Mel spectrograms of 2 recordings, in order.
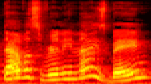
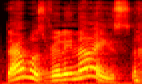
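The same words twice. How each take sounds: First: Higher, gushing playful compliment; gushing higher sweet praise. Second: Said in the usual way. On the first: Retold or imitated. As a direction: gush over him like a delighted wife.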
